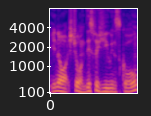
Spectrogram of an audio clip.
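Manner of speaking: ordinary talk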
